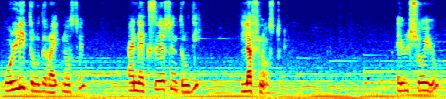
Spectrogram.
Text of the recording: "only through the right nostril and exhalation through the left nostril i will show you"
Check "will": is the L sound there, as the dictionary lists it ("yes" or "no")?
yes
